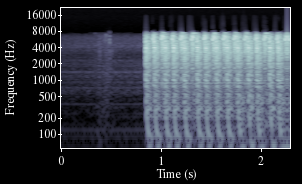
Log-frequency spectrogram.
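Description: A rifle fires in a rapid burst of loud shots.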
